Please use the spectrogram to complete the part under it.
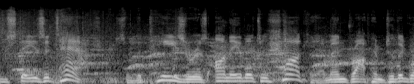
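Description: A boy shouts in alarm.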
